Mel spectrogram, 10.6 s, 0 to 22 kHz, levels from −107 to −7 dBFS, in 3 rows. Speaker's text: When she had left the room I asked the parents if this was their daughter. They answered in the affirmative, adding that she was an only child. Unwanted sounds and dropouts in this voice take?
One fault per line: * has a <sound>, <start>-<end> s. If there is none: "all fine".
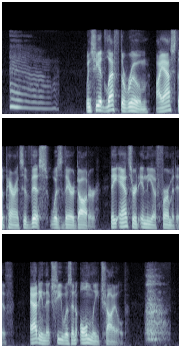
* has a sigh, 0.1-1.2 s
* has a breath, 9.9-10.5 s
